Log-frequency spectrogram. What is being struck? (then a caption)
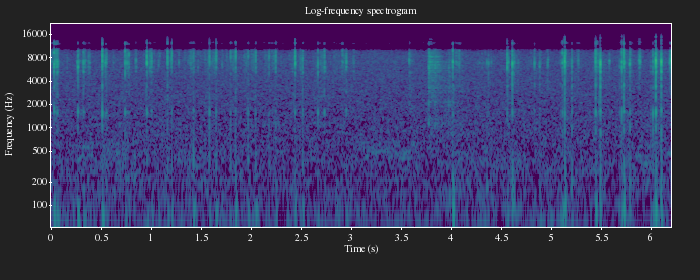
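Cardboard toilet paper tube. Fingernails and fingertips scratch and tap on an empty, hollow cardboard toilet paper tube. The result is a quiet, steady run of short, dry, bright clicks and scratchy ticks over a faint hiss, each one dying away almost instantly.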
